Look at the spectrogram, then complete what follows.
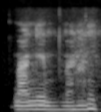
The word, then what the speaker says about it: Naim: Naim atau bagaimana bacanya Kak? Naim, betul? Nangim. Nangim aja, Nangim.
